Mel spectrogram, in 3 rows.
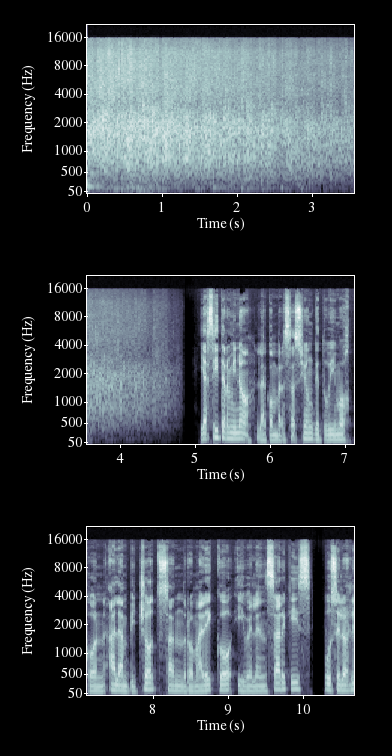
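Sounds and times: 
audience applause: 0.0s - 4.8s
speech: 5.1s - 10.6s.

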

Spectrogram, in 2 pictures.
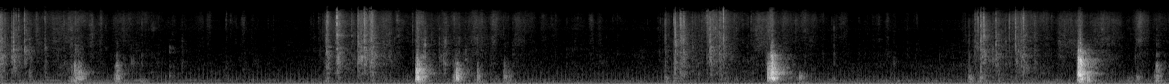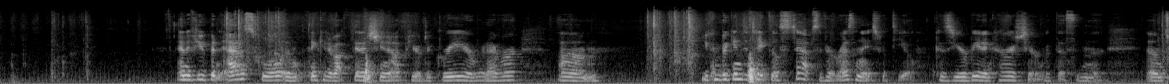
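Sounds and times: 
Money Tarot card deck shuffling: 0.0s - 13.2s, 13.9s - 15.7s, 18.2s - 19.4s
speech: 13.5s - 17.8s, 18.7s - 23.3s.

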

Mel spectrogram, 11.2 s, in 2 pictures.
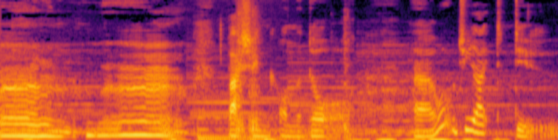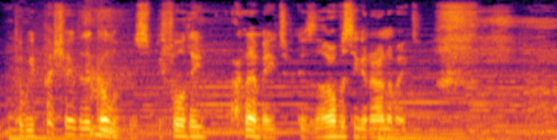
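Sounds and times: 
zombie moaning: 0.0s - 2.1s, 6.4s - 6.9s
speech: 2.3s - 10.4s.

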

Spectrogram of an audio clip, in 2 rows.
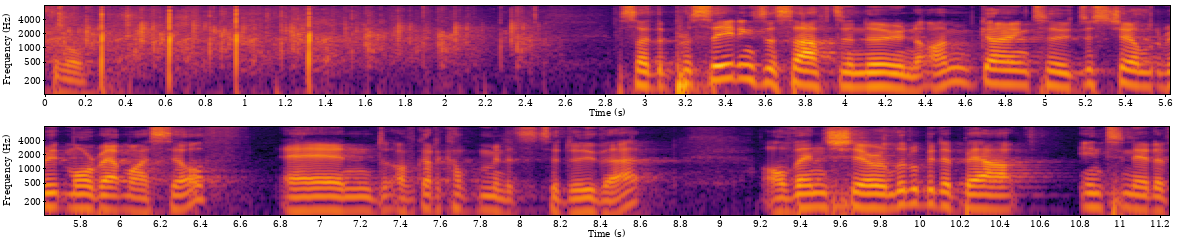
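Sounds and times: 
speech: 0.0s - 0.5s, 2.9s - 11.2s
audience applause: 0.0s - 2.6s.

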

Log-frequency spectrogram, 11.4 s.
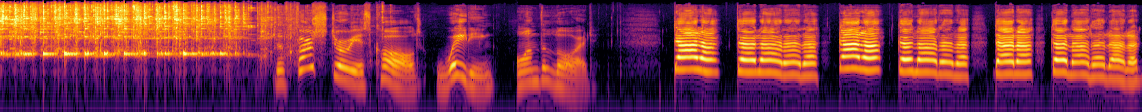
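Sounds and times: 
hand bells ringing: 0.0s - 3.2s
speech: 2.8s - 6.0s, 6.8s - 11.4s.

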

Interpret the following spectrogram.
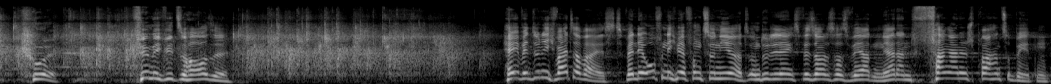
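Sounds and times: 
audience clapping: 0.0s - 5.0s
speech: 0.3s - 2.4s, 5.2s - 10.5s.

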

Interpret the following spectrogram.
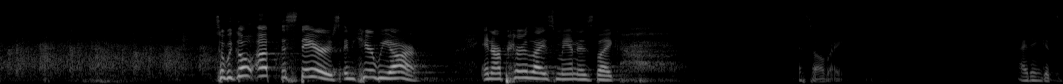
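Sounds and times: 
audience applause: 0.0s - 2.2s
speech: 2.2s - 6.6s, 8.1s - 8.5s, 10.2s - 10.6s.

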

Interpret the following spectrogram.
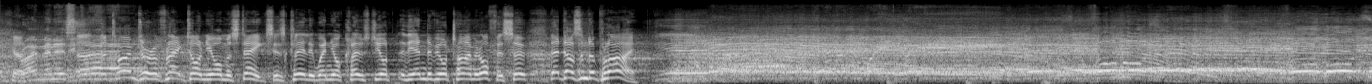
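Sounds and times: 
speech: 0.1s - 7.6s
parliament crowd cheering and shouting: 6.6s - 13.7s.

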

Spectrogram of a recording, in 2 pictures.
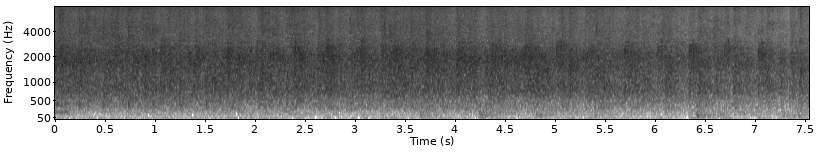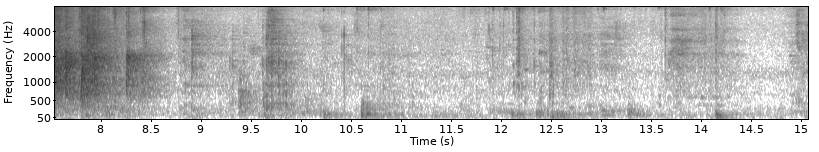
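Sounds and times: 
audience applause: 0.0s - 8.6s.

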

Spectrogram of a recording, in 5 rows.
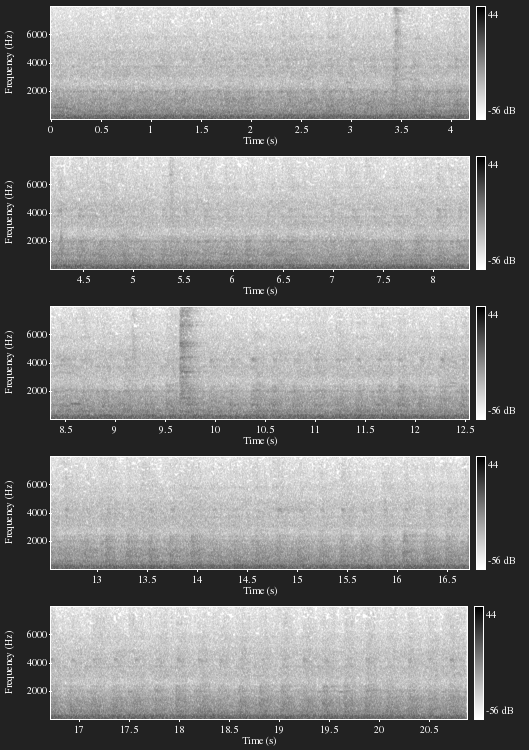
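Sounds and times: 
Sandbanks Ferry engines and machinery rumbling: 0.0s - 20.8s
faint rattling and clanking: 9.2s - 20.8s.

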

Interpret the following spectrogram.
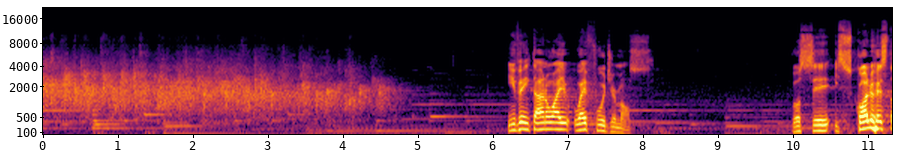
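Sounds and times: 
audience applause: 0.0s - 4.8s
steady keyboard chords: 0.0s - 11.3s
speech: 0.7s - 1.2s, 6.2s - 8.1s, 10.0s - 11.3s.

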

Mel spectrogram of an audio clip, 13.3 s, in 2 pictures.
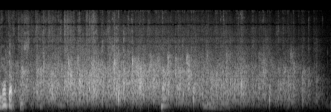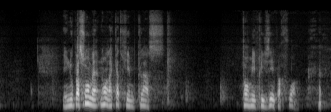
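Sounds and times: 
speech: 0.0s - 0.6s, 7.9s - 10.0s, 11.5s - 13.1s
crowd applauding warmly: 0.0s - 6.6s.

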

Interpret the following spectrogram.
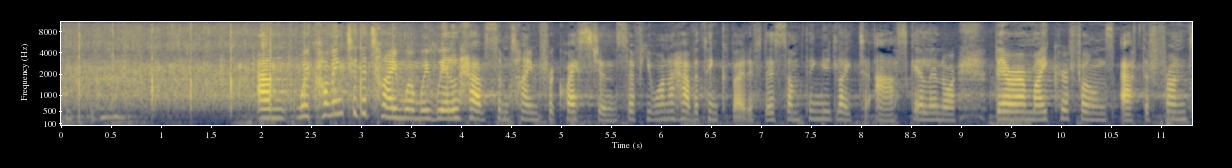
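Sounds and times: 
clapping applause: 0.0s - 4.0s
speech: 2.0s - 11.3s.

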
